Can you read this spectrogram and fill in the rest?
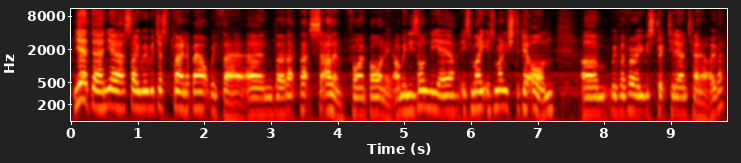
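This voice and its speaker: A man talks politely and casually as a CB operator, full of call signs and jargon. His voice sits a little high yet stays soft-edged, over faint radio noise. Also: normal speed. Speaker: amateur CB radio operator running a group net. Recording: noisy CB radio transmission with hiss.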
